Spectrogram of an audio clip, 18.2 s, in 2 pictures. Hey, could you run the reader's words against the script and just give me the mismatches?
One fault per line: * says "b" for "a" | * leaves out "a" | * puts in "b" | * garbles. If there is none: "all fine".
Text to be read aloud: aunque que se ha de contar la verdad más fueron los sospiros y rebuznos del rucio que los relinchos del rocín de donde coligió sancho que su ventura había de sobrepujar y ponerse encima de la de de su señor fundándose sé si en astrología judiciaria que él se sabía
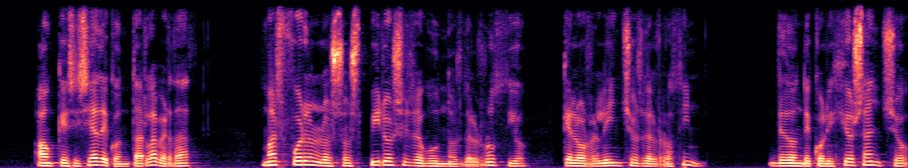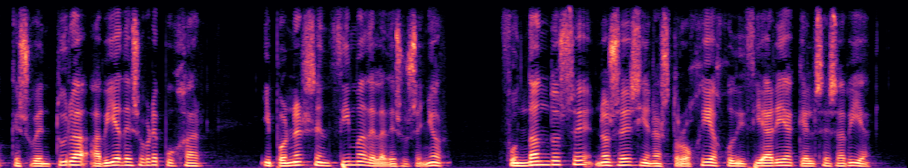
* says "si" for "que"
* leaves out "de"
* puts in "no"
